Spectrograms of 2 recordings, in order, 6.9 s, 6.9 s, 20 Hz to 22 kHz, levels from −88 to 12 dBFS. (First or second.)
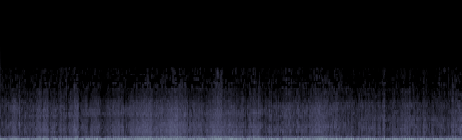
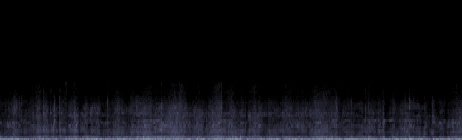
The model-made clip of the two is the second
